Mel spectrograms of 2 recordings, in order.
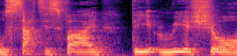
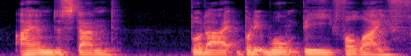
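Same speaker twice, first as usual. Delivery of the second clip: flat, slow, uncaring monotone; 2 semitones lower than usual. Replying to a parent worried about their child, in a really flat tone. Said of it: "This is said in a really flat tone of voice".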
